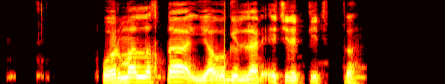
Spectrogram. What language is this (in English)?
Uyghur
